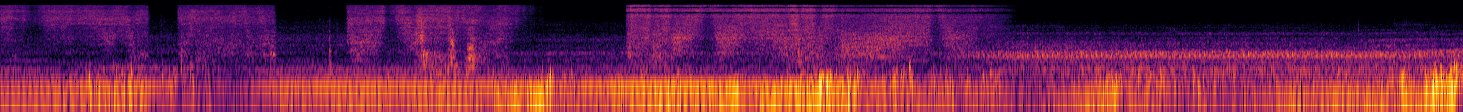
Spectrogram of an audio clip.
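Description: Compressed-air blow gun hissing in bursts with short breaks, then in a longer steady blast, as dust is blown out of a semi truck's radiator.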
